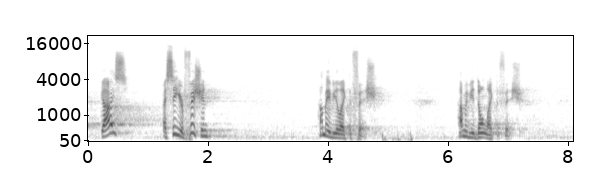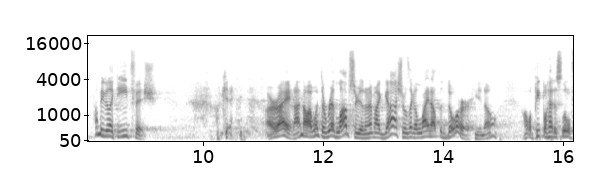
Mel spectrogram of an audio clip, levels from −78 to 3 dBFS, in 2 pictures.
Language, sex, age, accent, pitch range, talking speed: English, male, 40-59, American, 185-260 Hz, 220 wpm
